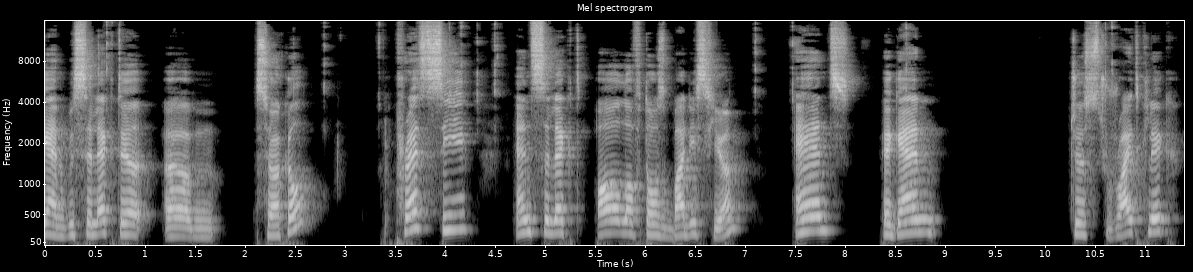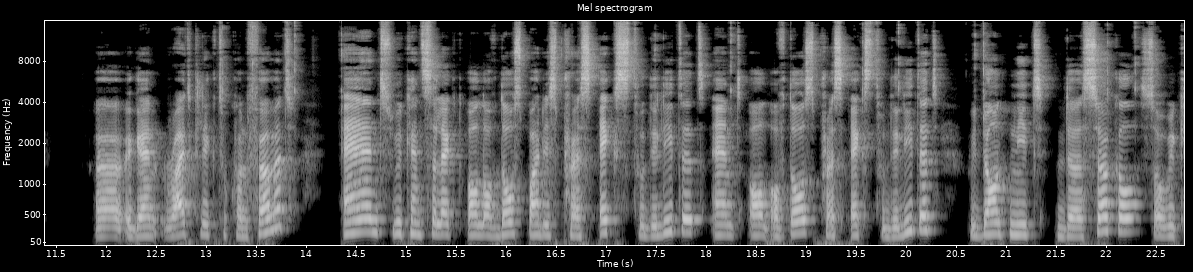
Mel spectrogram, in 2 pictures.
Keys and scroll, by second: 3.6 c, 16.4 x, 19.0 x, 21.5 x.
